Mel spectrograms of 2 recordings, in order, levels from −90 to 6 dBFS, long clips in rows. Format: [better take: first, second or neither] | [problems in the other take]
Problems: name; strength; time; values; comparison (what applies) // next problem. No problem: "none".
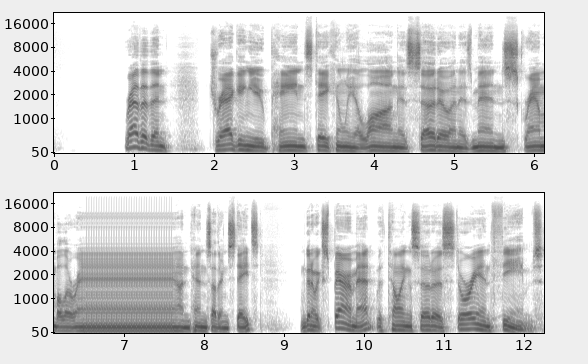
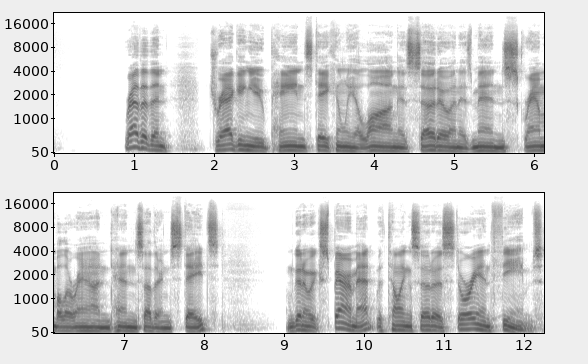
second | audio freezing; at 6.5 s for 1 s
